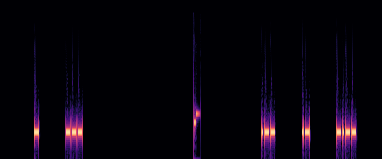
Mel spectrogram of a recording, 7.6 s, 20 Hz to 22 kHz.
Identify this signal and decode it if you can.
Morse code, heard as a keyed tone, about 40 wpm, spaced as for 14 wpm, 700 Hz. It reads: TO WAY
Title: 6x Character Spacing - Top 100 Words - 40wpm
